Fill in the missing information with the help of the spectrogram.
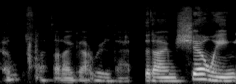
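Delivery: normal talking voice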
